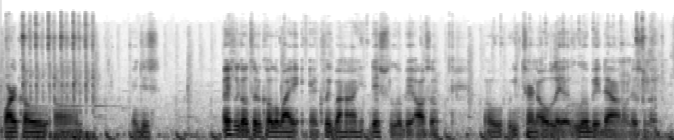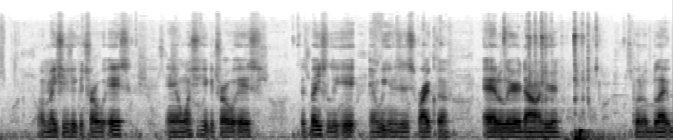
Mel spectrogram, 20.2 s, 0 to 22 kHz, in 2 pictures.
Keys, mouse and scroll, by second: 3.3 click, 4.1 click, 4.5 click, 5.4 click, 6.3 click, 7.4 click, 7.7 drag, 8.0 click, 8.3 click, 8.5 click, 8.7 click, 9.2 click, 9.7 ctrl+s, 11.2 click, 12.0 click, 13.1 click, 14.5 click, 16.0 click, 16.3 right click, 16.6 click, 17.4 click, 19.5 click.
